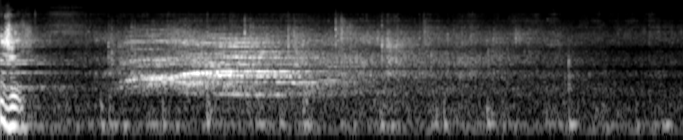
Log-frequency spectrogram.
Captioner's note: audience applauding; audience cheering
